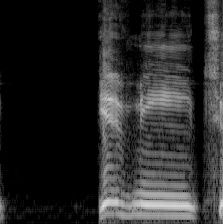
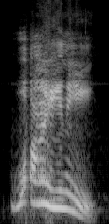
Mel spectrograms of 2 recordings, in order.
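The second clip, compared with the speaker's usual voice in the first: "Whiny" said higher in a mocking whine; mocking "Whiny" pitched up and dragged; 7 semitones higher than usual. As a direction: whine the word "Whiny" like a brat. Repeating the word whiny.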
